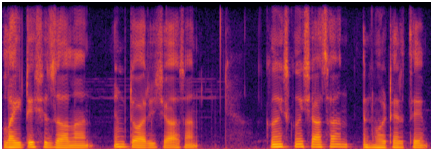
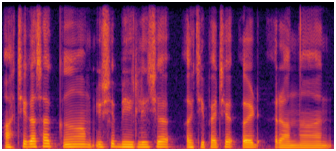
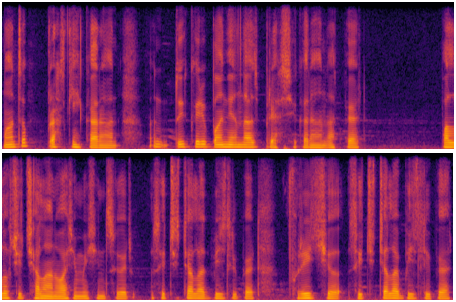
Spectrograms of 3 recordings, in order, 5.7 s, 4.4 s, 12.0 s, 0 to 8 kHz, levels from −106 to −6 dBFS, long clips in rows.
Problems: background sounds at intervals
